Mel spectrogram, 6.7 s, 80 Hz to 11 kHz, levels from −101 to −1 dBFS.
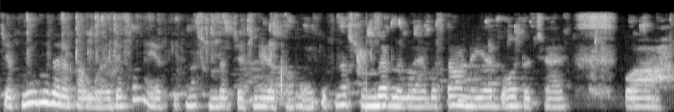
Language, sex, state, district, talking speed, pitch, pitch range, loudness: Hindi, female, Bihar, Araria, 240 wpm, 210 Hz, 200-225 Hz, -16 LUFS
